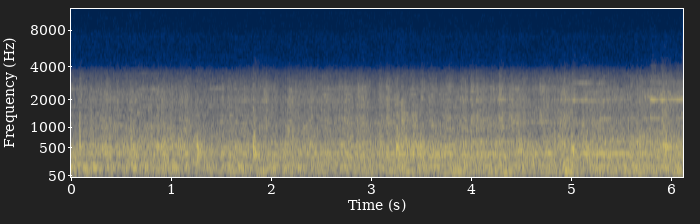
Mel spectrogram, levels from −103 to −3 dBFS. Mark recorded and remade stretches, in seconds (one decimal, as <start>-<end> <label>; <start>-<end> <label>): 0.0-1.7 recorded; 1.7-5.3 remade; 5.3-6.1 recorded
